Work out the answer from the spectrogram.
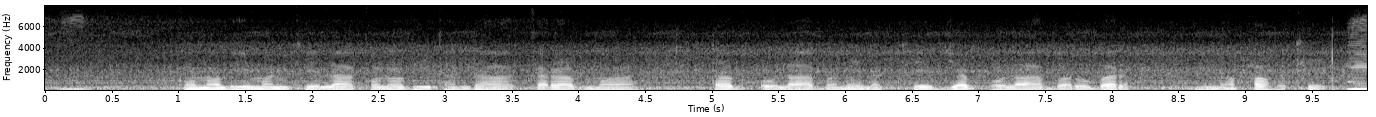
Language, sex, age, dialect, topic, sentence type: Chhattisgarhi, male, 18-24, Western/Budati/Khatahi, banking, statement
